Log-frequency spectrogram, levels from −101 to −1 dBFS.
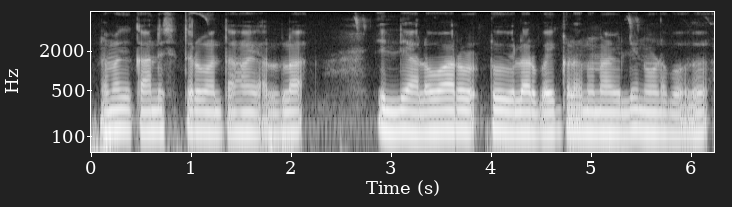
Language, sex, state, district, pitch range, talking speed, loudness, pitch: Kannada, female, Karnataka, Koppal, 120-125 Hz, 115 wpm, -14 LUFS, 120 Hz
